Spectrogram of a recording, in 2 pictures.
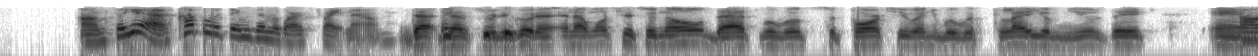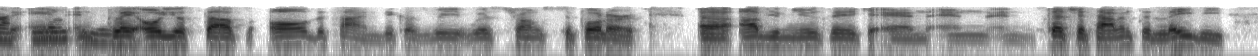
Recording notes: On the phone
